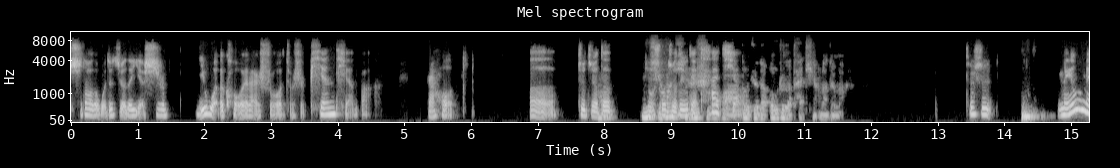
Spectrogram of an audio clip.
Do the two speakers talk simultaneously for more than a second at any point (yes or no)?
yes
